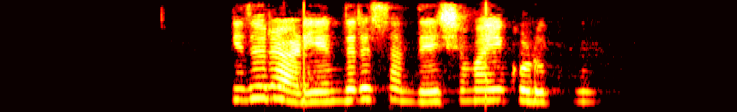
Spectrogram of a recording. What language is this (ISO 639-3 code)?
mal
